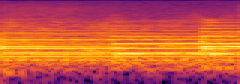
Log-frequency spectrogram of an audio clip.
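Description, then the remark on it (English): A grandfather clock chimes slowly, each struck tone ringing out and overlapping the fading resonance of the last, with no voices present. “It chimes! Oh, it chimes! I can't believe it! It's very slow, but”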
